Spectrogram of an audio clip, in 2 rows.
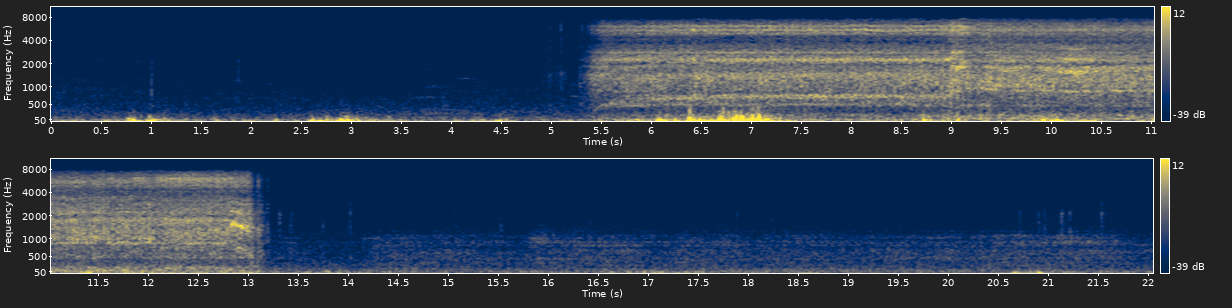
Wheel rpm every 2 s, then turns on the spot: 0, 0, 10, 140, 180, 230, 170, 0, 0, 0, 0.
none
